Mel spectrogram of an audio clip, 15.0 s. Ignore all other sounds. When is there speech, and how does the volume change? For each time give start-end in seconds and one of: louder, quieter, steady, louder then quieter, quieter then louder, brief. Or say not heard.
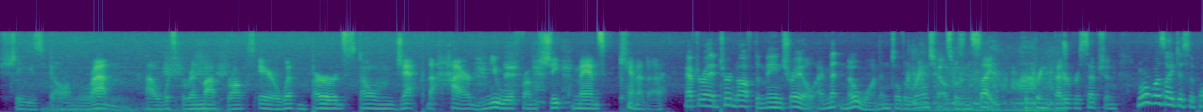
0.0-15.0 steady.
